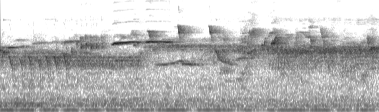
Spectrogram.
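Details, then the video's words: A canary sings at home: a fast, high warbling song of short rolled trills and quick chirps, with sharp whistled notes and swooping phrases over a faint low hum. "canary singing at home"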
